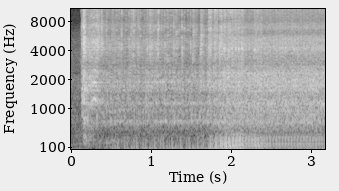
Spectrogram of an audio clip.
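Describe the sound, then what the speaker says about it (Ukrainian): A Genergy Limited 7000 petrol generator cranks on its electric starter and catches at once, settling into a steady, fairly loud mid-pitched engine drone heard up close with no talking. "Відкрили поступлення палива і за допомогою кнопочки з електростартеру ми заводимо."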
